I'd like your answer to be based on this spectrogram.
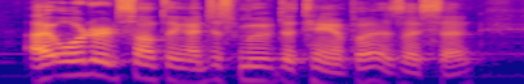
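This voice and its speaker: Talking at a very fast pace with lively intonation, a man with an American accent is heard in a very clean recording with a silent background. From Florida, US. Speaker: architect, conference speaker. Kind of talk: conference talk. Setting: stage with audience. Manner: loud; animated, halting with repetitions.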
